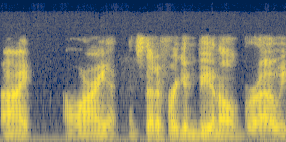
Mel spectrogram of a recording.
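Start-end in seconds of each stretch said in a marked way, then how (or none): 0.0-1.1 slow, boring, dull delivery. Comparing a wrestler to Squidward after getting knocked out: boring Squidward voice. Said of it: "he's friggin' changed and he's all boring".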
